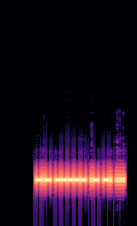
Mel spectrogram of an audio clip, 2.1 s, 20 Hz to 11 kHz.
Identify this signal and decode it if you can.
Morse code, heard as a keyed tone, about 50 wpm, 700 Hz. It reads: K0ANS
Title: USA Call Signs - 5 Characters - 4x Character Spacing - 50wpm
